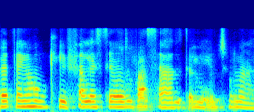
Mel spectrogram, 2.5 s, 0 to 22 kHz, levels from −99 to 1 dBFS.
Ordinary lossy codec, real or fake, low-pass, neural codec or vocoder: none; fake; none; codec, 16 kHz, 1 kbps, FreqCodec, smaller model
